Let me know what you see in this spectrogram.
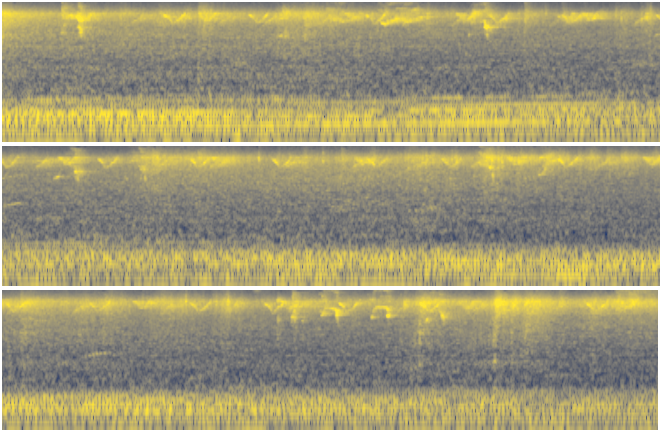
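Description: Small birds chirping and twittering, short high calls scattered throughout, over a steady low rumble.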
